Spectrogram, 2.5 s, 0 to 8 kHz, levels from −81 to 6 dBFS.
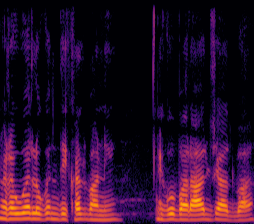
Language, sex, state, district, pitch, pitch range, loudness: Bhojpuri, male, Uttar Pradesh, Deoria, 185 Hz, 175-195 Hz, -17 LUFS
